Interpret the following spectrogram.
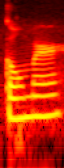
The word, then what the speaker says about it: Gomer: don't know his wife gomer right that's how you pronounce it yeah it's like homer but with the g golfer she was the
